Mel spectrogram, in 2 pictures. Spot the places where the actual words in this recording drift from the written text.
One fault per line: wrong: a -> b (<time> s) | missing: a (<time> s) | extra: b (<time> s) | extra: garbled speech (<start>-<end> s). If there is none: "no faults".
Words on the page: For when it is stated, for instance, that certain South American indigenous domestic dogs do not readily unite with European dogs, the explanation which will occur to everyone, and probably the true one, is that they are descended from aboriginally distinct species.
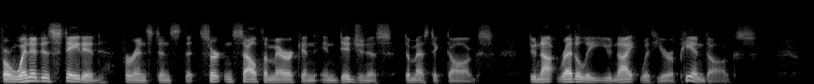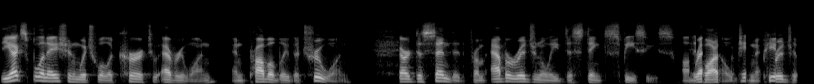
missing: is that they (11.7 s)
extra: garbled speech (15.0-16.1 s)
